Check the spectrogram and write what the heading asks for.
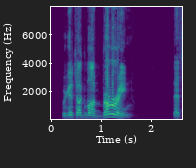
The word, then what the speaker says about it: berberine: great topics again we're going to talk about burine that's spelled be like in boy e r be like boy e r i n e berberine it's an herb well I shouldn't say it's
